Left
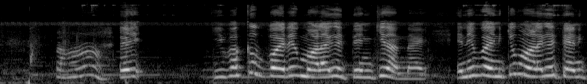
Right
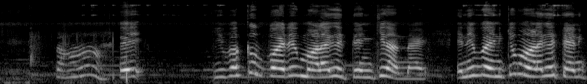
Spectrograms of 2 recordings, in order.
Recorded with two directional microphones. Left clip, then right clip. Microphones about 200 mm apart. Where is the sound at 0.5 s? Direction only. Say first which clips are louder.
Left 1 dB; 30° left (ahead or behind).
